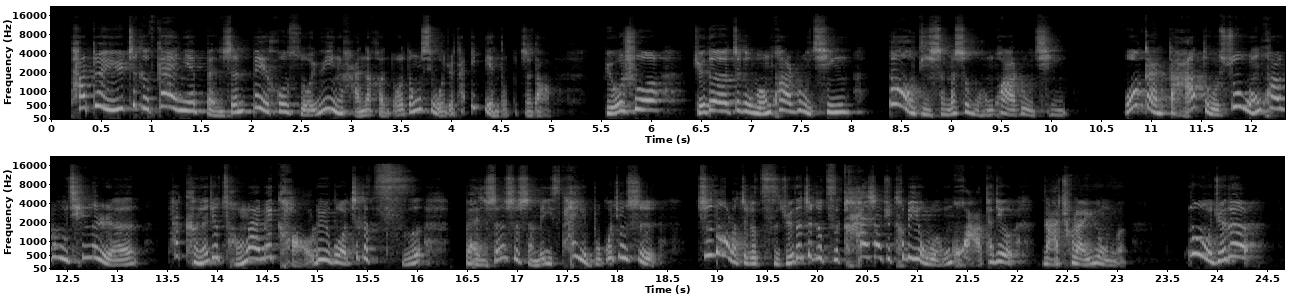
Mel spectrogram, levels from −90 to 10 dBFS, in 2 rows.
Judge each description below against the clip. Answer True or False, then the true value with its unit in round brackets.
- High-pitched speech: True (320 Hz)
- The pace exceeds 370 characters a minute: False (280 characters per minute)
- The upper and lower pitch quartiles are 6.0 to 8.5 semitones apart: True (7.1 semitones)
